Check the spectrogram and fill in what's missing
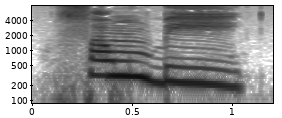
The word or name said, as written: phong bì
